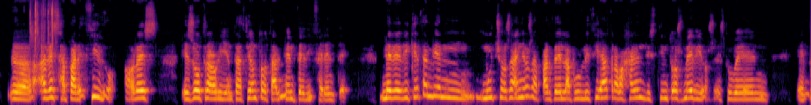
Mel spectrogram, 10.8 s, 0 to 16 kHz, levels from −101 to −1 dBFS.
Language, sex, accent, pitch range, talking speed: English, female, Spanish, 245-300 Hz, 150 wpm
